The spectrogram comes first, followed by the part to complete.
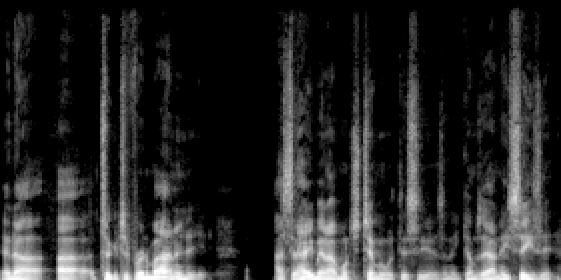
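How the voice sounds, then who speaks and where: A man's voice: on the low side, fast talker, vocal fry. Man, rambling ghost-story teller, cusses a lot, chatty podcast guest. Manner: rambling, profane, laughing through his story. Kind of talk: casual ghost story chat.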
